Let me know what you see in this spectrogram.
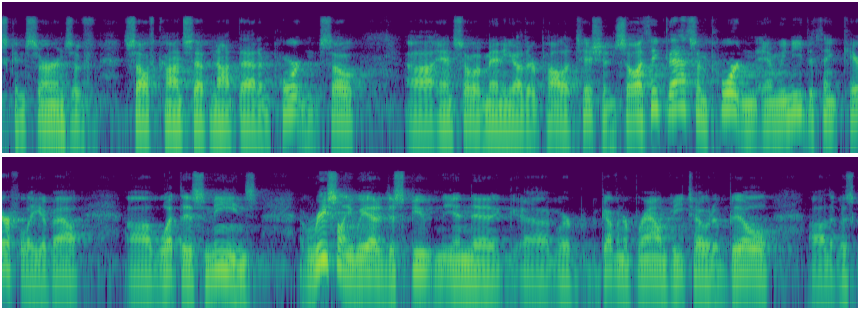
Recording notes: Respond to audience questions.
